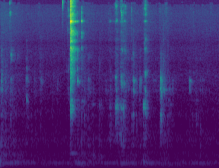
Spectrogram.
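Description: Quiet chewing and small mouth clicks from someone eating a piece of chicken, with one sharper, short noise about a second and a half in.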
